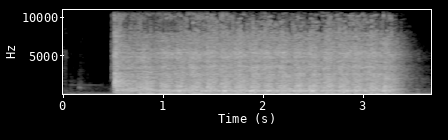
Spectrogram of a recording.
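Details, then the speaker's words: RB30 turbo engine swapped into a VN Commodore, first crank after wiring, powered by an old battery on a jump pack: even, brisk cranking at about 3.5 turns a second for three seconds with no grinding. Normal starter cranking. "Yes. That is a sweet sound. I know it's not much. It's only turning over, but woo-hoo-hoo. I'm stoked."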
